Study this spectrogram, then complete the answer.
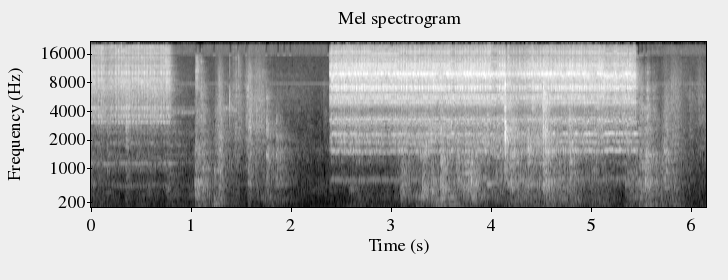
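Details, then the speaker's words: Model T Ford swap-meet ignition coils buzz-tested. Coil number 4, the weak one, gives a high-pitched buzz that stutters and cuts in and out like Morse code instead of holding steady. Weak ignition coil. "There's number 4, the weak one. You hear that? I don't know which one it is. Sounds like it's Morse coding"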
